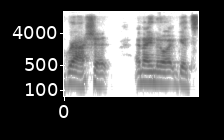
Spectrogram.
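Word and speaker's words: Gratiot: the street and by the way it's called grashit and i know it gets to get fixed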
